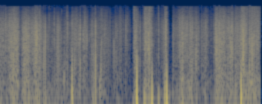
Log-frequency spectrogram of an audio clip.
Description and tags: The stylus hitting the surface of a record, and then fitting into the groove.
